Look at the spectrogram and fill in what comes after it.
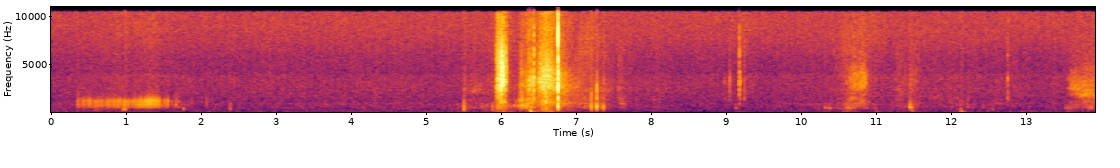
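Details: Adult's stomach growling: scattered low gurgles and rumbles over a quiet room background, bowel sounds.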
